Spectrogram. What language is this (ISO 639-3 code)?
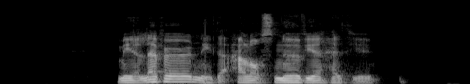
cor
